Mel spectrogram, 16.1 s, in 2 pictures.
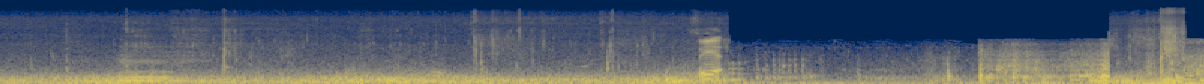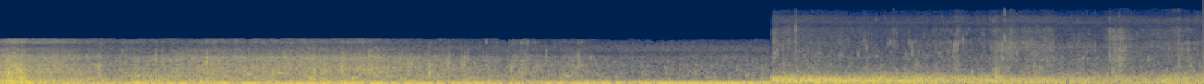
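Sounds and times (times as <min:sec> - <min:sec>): loud splash: 0:06.6 - 0:12.2, 0:13.2 - 0:16.0
churning water: 0:13.2 - 0:16.0.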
